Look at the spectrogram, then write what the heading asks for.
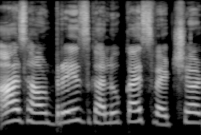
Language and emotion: Goan Konkani, neutral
